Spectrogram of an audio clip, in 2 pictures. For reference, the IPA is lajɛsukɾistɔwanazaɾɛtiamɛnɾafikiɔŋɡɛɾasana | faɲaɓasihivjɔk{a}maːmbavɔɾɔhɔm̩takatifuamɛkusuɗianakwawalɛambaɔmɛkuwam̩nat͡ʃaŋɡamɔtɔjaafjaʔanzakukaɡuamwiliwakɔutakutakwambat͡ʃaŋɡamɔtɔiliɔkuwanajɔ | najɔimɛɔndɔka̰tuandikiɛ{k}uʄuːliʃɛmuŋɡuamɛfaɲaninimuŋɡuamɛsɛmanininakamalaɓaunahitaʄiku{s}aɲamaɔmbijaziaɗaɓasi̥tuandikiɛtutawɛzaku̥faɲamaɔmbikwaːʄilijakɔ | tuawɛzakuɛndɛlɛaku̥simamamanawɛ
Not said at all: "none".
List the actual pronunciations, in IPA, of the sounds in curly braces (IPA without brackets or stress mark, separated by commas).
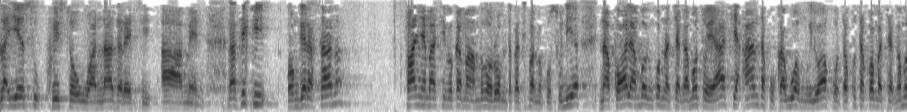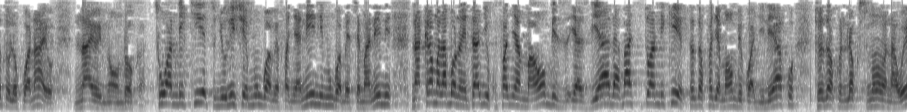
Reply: a, t, f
